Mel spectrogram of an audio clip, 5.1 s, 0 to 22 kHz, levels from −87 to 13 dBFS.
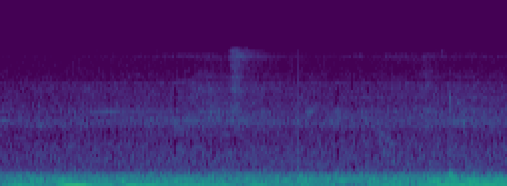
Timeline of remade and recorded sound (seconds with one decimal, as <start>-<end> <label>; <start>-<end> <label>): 0.0-5.1 recorded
